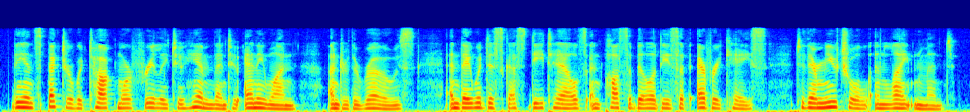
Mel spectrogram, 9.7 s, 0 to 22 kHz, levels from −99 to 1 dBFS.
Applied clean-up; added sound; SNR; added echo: none; none; none; none.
